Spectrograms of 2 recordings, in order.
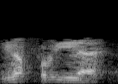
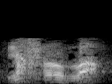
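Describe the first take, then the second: First: The l in Allah is thin and light. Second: The l in Allah is thick and heavy. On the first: The speaker calls it wrong. "وليس نصر الله" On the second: The speaker calls it right. "بل نصر الله"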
